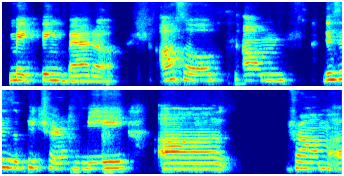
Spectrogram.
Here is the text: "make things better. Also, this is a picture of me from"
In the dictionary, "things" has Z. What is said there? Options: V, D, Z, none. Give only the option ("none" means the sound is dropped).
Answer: none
